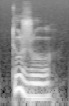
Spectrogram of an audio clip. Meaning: 1. always 2. still
- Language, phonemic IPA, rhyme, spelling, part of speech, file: French, /tu.ʒuʁ/, -uʁ, toujours, adverb, Fr-toujours.ogg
